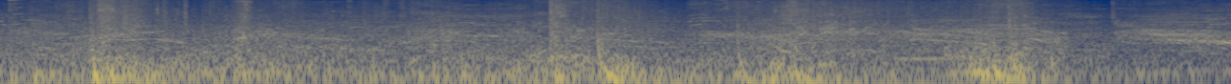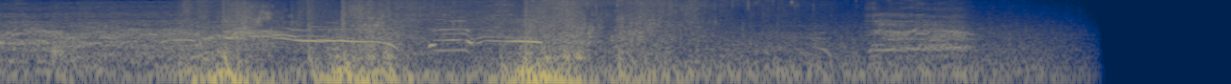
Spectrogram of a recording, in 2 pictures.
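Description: A monstrous creature snarls and shrieks.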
